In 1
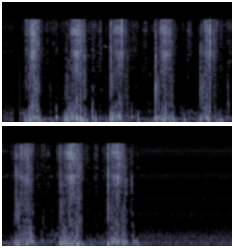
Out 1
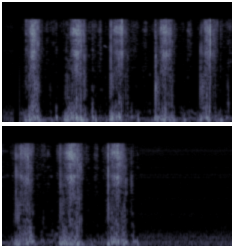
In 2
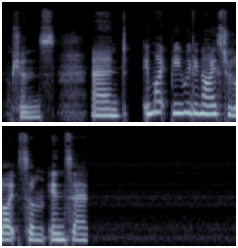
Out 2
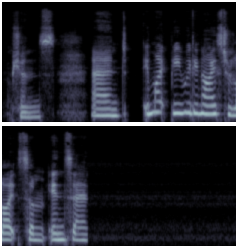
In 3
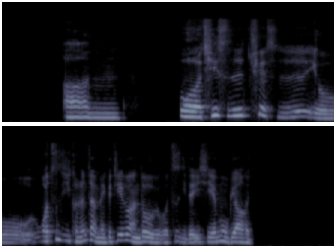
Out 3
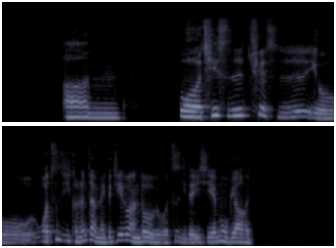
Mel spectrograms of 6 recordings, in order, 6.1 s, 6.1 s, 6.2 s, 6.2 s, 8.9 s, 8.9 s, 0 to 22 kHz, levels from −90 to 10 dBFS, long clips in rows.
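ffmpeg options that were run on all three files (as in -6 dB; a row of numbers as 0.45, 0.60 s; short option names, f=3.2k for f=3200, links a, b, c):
-af "adynamicequalizer=threshold=0.00794:dfrequency=7700:dqfactor=0.9:tfrequency=7700:tqfactor=0.9:attack=5:release=100:ratio=0.375:range=2:mode=boostabove:tftype=bell,volume=-3dB"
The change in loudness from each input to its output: 0.0, -2.5, -3.0 LU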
